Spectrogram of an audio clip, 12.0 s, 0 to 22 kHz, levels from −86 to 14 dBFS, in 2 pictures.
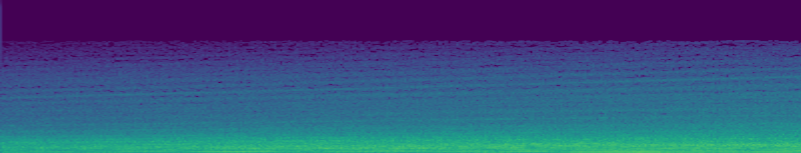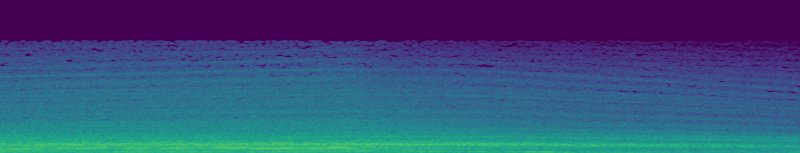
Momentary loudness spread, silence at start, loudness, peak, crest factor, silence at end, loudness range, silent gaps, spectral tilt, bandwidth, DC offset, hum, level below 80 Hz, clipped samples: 8 LU; 0 s; -14 LUFS; -2 dBFS; 12 dB; 0 s; 4 LU; none; -4 dB/octave; 16.5 kHz; under 0.1%; none; -36 dBFS; under 0.1%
